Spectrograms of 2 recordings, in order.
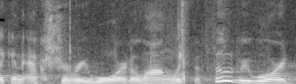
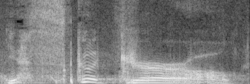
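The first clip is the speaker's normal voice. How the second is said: drawn-out praise; much slower than usual. Shown as a demonstration. Praising puppy after a sit.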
